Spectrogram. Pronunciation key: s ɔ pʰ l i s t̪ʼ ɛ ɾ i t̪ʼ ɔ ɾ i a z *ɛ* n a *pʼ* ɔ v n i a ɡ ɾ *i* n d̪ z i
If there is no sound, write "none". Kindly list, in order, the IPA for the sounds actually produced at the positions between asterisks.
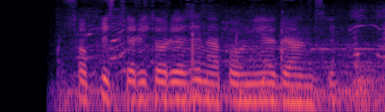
ɛ, pʼ, a

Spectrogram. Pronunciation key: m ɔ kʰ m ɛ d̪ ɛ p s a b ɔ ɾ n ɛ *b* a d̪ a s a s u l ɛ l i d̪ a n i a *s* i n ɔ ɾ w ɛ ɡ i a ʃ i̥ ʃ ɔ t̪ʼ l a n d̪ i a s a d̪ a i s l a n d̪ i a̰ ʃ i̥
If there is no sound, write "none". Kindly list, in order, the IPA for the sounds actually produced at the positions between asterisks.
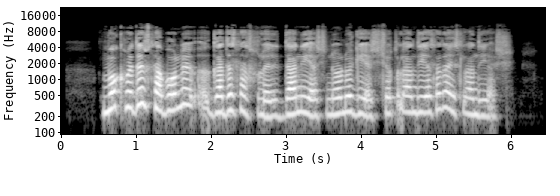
ɡ, ʃ

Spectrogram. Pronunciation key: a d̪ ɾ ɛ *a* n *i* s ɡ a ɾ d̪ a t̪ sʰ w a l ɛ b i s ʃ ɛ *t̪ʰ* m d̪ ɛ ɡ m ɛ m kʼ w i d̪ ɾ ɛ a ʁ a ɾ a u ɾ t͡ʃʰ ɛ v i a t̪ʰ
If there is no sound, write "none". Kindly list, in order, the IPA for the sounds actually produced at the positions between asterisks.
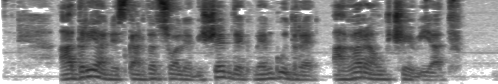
a, ɛ, none

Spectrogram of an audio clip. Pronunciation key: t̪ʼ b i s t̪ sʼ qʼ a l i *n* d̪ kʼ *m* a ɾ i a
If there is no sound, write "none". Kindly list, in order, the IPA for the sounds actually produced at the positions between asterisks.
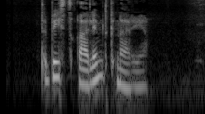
m, n

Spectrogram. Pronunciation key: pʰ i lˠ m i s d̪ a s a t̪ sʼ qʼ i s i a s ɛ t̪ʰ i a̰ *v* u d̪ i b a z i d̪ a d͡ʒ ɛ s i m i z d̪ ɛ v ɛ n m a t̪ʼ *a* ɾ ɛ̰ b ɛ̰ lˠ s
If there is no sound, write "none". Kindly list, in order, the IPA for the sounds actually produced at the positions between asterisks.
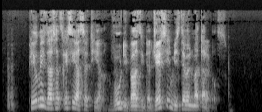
v, a

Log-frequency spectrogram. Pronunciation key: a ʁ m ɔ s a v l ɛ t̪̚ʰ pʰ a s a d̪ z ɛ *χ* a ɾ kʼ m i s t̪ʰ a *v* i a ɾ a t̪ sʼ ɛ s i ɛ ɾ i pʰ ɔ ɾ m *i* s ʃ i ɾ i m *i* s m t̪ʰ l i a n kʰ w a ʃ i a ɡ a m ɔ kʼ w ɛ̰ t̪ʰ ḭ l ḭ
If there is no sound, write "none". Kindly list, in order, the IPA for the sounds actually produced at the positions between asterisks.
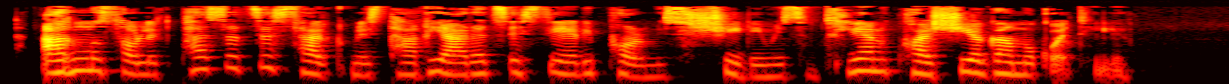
s, ʁ, i, i

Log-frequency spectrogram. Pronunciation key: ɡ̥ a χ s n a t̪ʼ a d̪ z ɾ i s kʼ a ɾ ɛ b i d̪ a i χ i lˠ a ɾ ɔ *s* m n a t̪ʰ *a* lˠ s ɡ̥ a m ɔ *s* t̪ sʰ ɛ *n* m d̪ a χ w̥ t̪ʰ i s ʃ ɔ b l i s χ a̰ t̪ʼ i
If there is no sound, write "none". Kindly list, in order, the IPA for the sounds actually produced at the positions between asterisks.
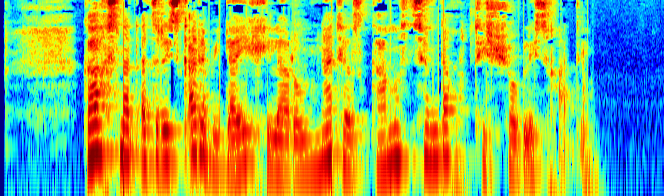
none, ɛ, s, none

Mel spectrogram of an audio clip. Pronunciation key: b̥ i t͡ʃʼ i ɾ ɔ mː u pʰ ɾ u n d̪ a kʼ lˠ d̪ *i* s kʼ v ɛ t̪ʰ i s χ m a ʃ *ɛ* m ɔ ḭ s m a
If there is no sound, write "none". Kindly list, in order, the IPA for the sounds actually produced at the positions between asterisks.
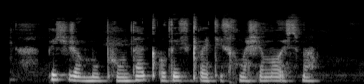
i, ɛ

